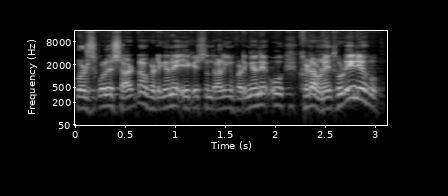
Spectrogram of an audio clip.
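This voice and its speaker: A man's voice: fairly high pitch, rapid-fire, darkish tone. A man with a Punjabi accent, a guest giving heated interview answers, lecturing and throwing out rhetorical questions. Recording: dull lo-fi recording.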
